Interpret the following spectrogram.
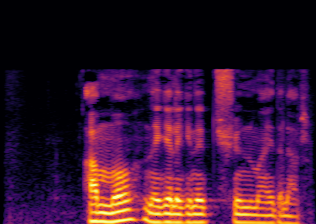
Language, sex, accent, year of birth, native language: Uzbek, male, Samarqand, 2004, Uzbek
